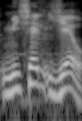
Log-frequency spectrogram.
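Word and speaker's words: Michelle Yeoh: Oye, ahora me vas a explicar qué es eso del multiverso, pero antes quiero que me pronuncies, por favor, el nombre de la protagonista. Michelle Yo.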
